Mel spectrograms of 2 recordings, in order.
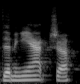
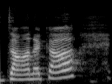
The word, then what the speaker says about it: Donnacha: I tried to pronounce it and said Doniacha. Like coming at you. But Donnacha, but it's Donica.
